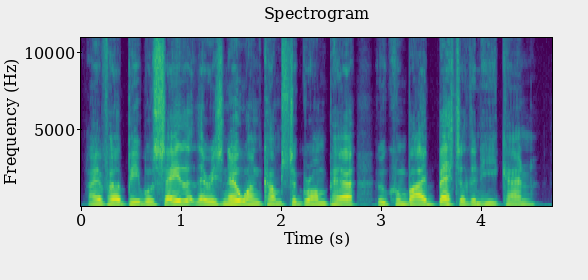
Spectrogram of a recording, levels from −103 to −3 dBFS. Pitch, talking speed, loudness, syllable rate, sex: 155 Hz, 255 wpm, -18 LUFS, 6.3 syllables/s, male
